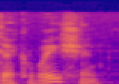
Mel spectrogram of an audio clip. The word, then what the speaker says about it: decoration: We have decorate, the stress on the beginning. But when we add ION, we will have decoration. The stress will be moved to the third syllable.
